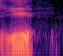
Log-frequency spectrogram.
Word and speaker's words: Yu: So my first name in Chinese is Yu.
